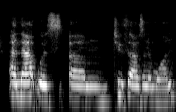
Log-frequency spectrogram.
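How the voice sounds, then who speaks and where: A woman's dark, mellow tone with an American accent, against a quiet background. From US Northeast (New Jersey). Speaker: agile coach and trainer. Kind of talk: webinar talk to online audience. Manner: animated.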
